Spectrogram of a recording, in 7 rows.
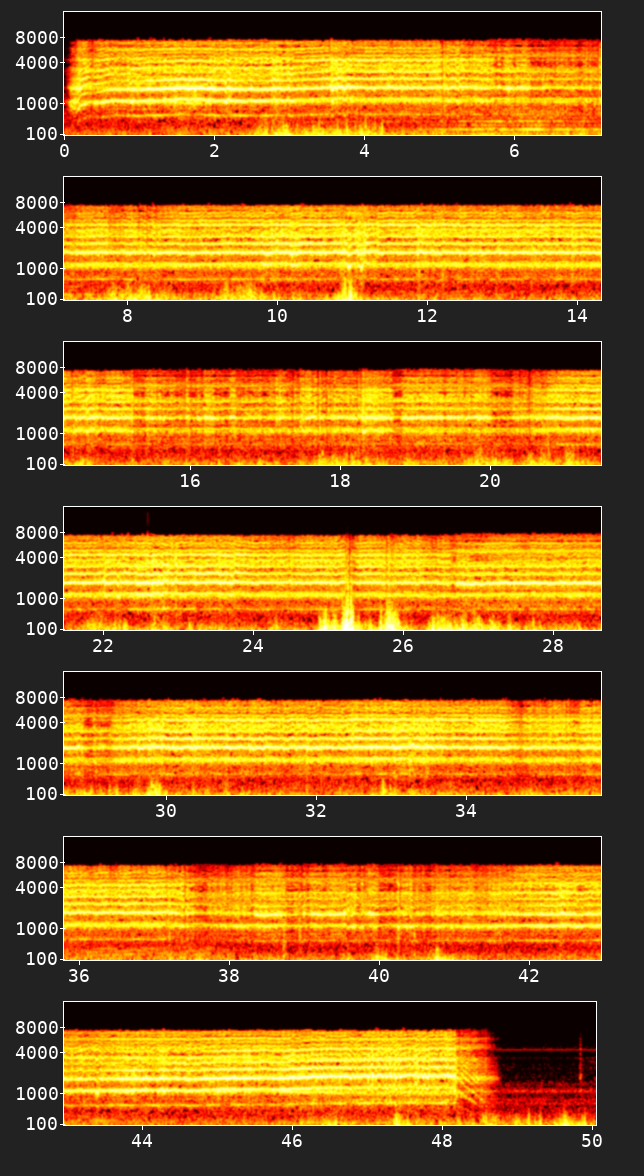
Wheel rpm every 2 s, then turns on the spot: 130, 150, 160, 160, 160, 160, 160, 160, 160, 160, 160, 160, 160, 160, 160, 160, 160, 160, 160, 150, 150, 150, 150, 150, 30.
none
